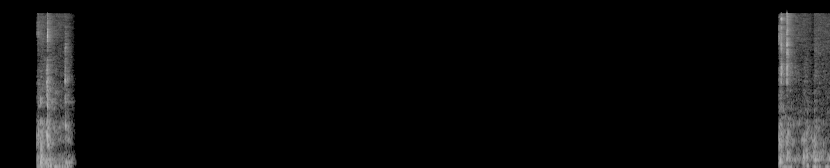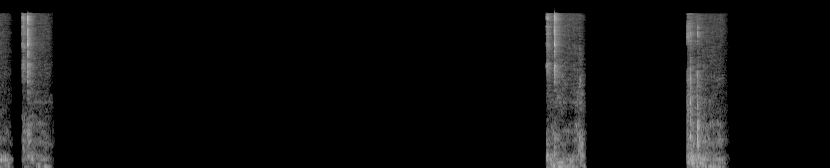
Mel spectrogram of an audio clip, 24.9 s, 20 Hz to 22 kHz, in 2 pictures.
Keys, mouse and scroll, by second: 0.4 g, 12.8-15.9 drag, 22.6 g.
